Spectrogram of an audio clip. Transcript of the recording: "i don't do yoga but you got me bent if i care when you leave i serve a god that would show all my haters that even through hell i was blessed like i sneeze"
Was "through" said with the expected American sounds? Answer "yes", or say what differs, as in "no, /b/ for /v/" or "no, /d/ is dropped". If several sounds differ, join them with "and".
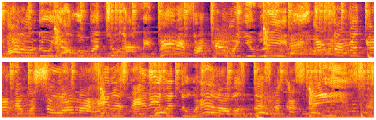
no, /ɹ/ is dropped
